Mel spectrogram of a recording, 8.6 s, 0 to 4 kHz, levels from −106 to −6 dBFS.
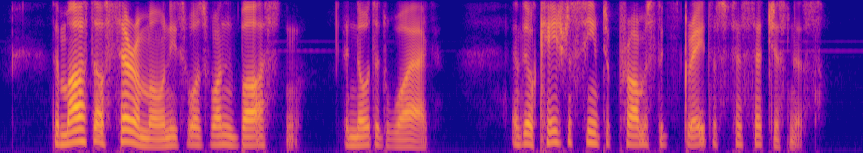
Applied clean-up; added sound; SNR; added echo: neural separator model SepFormer WHAM!.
